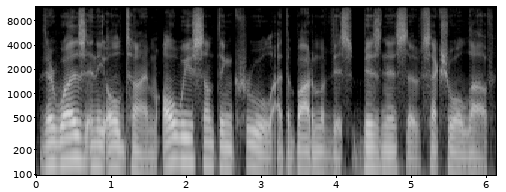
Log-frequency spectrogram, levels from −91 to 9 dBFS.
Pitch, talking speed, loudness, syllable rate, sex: 100 Hz, 175 wpm, -17 LUFS, 4.3 syllables/s, male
